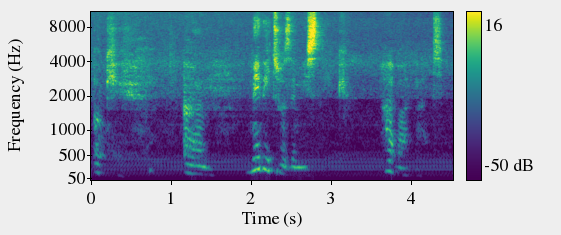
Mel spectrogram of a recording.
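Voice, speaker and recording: An actress playing a gentle young wife who speaks softly and pleads for calm. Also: female voice, sits low, measured pace, noisy background. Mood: apologetic. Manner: soft-spoken, pleading. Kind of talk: web drama acting.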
